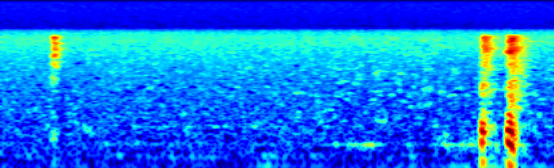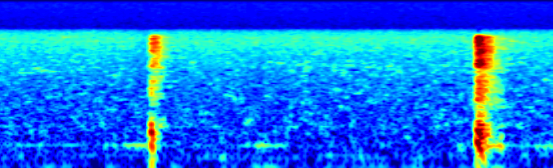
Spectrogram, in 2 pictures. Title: Whitetail With a Sneeze Attack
